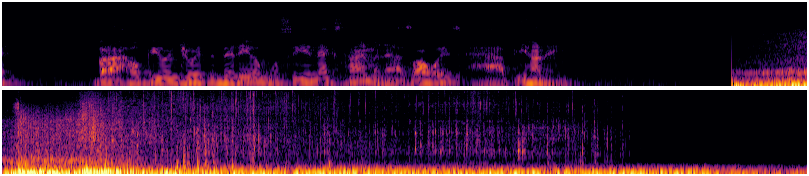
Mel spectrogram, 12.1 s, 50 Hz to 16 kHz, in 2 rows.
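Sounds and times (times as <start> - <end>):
deep rumbling boom: 5.5 - 12.0
crackling crumbling debris: 6.6 - 11.0.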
